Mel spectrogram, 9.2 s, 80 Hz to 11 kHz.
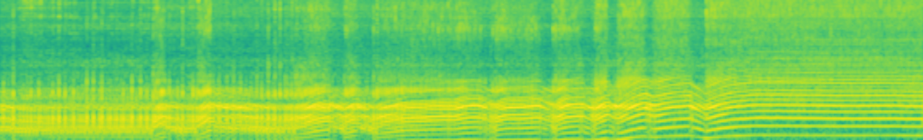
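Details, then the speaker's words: Ported McCulloch Super Pro 70 (70cc) chainsaw, freshly fueled: screams to a high, clean rpm, with pitch dipping and recovering as it is dogged into wood; runs strong, though owner wants more pull when dogged in. "hey friends did you hear that wicked rpm now watch i'm gonna dog this thing in"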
